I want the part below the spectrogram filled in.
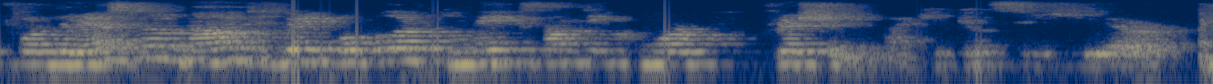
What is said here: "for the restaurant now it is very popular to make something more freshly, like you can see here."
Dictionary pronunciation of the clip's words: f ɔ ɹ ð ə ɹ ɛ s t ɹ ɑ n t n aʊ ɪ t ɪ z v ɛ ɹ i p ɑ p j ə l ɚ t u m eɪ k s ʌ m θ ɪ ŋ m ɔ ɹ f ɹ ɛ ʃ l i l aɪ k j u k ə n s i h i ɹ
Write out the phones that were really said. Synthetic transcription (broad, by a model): f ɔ ɹ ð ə ɹ ɛ s t ɑ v n aʊ ɪ t ɪ z v ɛ ɹ i p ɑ p j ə l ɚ t u m eɪ k s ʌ m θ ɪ ŋ m ɔ ɹ f ɹ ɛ ʃ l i l aɪ k j u k ə n s i h i ɹ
